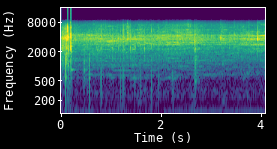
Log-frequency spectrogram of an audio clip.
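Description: Light clicks and taps of small plastic toys being handled, with a sharp clack at the start, over faint background music.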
